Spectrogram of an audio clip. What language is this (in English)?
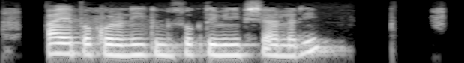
Pashto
